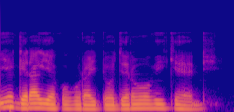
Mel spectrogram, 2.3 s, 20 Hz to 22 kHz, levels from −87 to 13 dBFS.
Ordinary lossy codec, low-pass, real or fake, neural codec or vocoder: none; none; real; none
